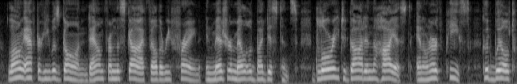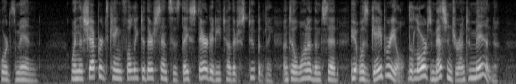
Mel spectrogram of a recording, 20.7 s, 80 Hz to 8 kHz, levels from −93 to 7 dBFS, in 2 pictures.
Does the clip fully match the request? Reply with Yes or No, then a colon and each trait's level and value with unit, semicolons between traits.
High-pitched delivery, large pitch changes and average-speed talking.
No: high, 220 Hz; average, 3.1 semitones; average, 170 wpm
